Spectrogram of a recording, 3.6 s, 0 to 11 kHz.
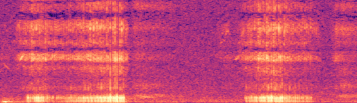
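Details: A 5.5-month-old French Bulldog asleep, snoring like a grown man. Two softer, wheezy, rasping snores swell and fade about two seconds apart over quiet background hiss.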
